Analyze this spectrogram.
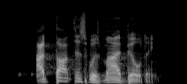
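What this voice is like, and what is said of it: Imitates another person's voice. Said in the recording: “I'm trying to do my Patrick Ewing voice.”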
